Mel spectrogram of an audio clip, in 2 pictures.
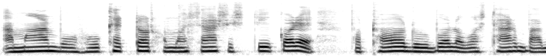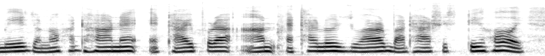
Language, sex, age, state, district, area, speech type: Assamese, female, 60+, Assam, Golaghat, rural, spontaneous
